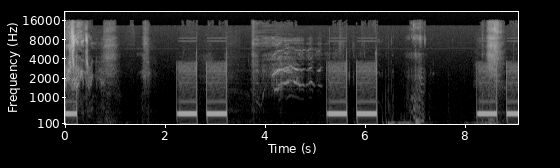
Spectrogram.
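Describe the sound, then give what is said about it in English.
A phone line rings out on an outgoing call: steady double-burst ringback tones repeat three times, loud and clear, with quiet murmured talk in the gaps between them. “It's ringing.”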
